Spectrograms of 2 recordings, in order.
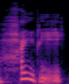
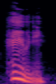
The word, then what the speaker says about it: Heidi: So you guys in English pronounce her name Heidi. But in Spanish, you pronounce that name Haiti.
